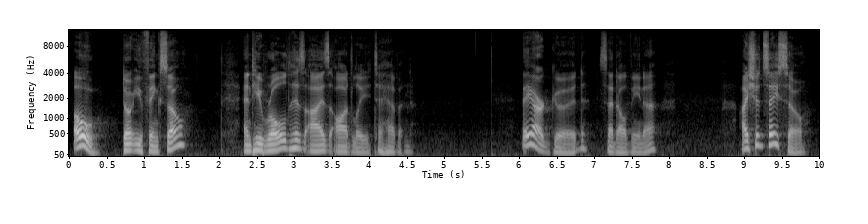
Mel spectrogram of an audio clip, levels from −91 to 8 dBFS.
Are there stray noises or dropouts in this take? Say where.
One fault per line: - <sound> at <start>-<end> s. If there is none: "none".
none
